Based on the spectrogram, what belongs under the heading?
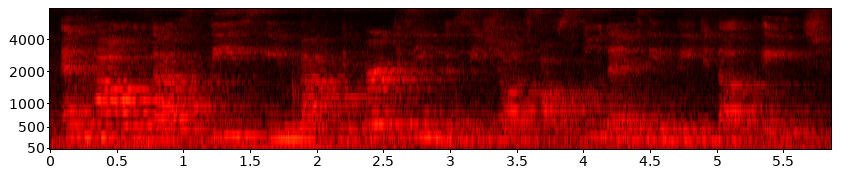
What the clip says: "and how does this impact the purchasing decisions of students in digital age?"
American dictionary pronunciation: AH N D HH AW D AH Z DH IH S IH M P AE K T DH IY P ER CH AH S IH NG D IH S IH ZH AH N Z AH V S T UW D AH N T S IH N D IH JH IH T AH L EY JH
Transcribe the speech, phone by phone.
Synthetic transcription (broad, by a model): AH N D HH AW D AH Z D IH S IH M P AE K T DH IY P ER CH AH S IH NG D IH S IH SH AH N S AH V S T UW D AH N T S IH N D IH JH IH T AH L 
